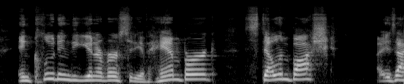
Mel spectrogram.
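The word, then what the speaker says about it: Stellenbosch: Around the world, including the University of Hamburg, Stelenbos, is that how you pronounce that?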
